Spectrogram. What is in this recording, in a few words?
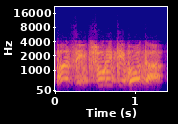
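Serbian damaged water mood high; War Thunder; speech srb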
